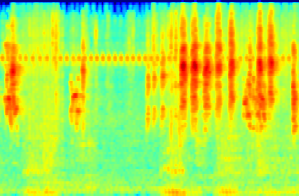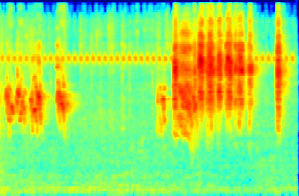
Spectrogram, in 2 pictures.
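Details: Budgerigar twittering in fast, rapid chirps and buzzy squeaks, rising into dense chatter in the middle and again near the end, with a faint steady high ticking tone in the background.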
